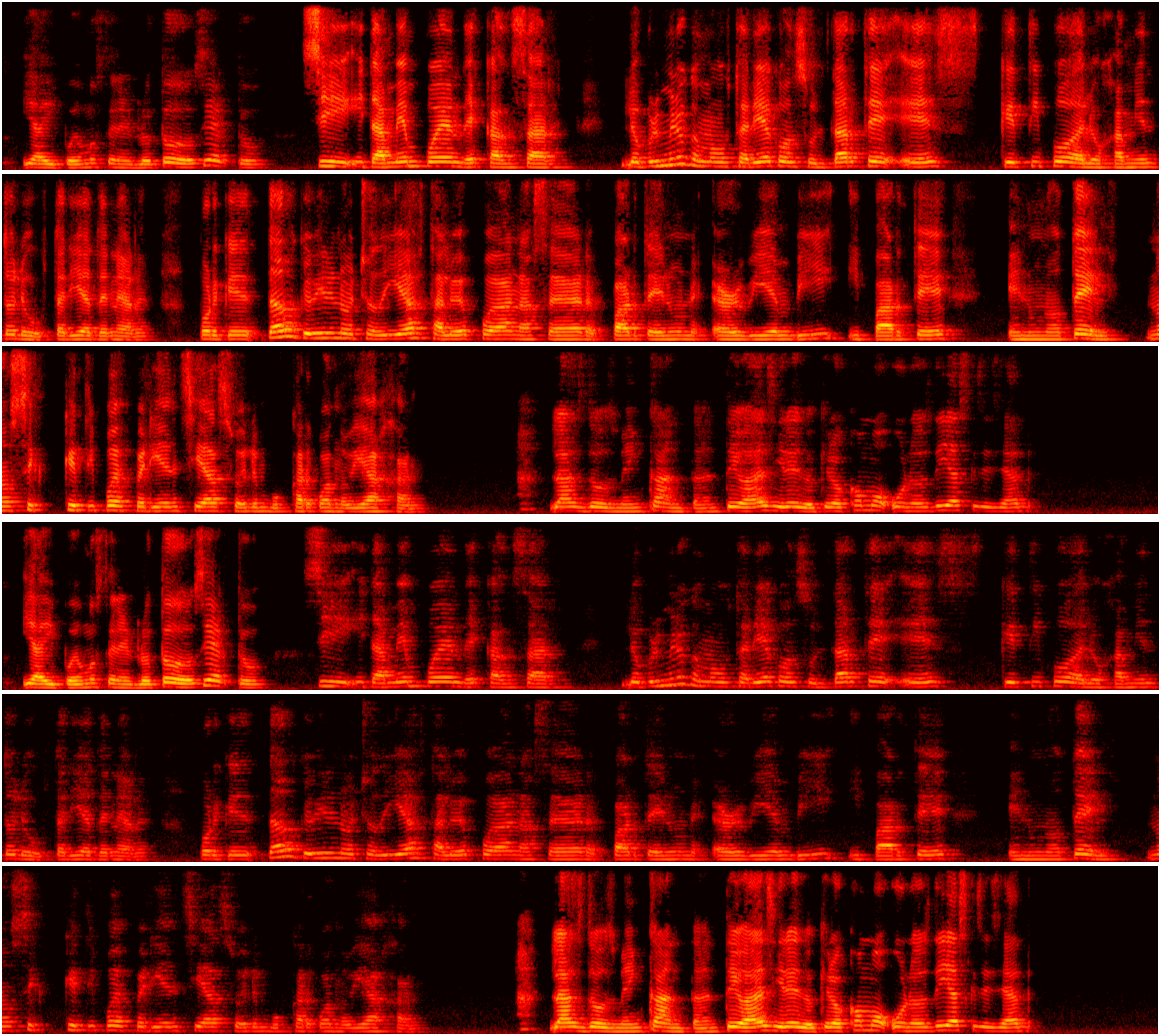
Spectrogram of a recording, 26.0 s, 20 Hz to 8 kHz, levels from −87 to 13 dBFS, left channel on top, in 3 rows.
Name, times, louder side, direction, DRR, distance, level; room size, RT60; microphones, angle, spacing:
voice 1, 0.0-1.9 21.2-25.1, right 4 dB, 35° right, 0.4 m, -27 dB
voice 2, 2.3-4.3 4.6-7.2 7.5-9.8 10.2-15.9 16.2-20.5, left 8 dB, 70° left, 0.3 m, -30 dB
3.8 x 3.0 x 4.2 m
head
